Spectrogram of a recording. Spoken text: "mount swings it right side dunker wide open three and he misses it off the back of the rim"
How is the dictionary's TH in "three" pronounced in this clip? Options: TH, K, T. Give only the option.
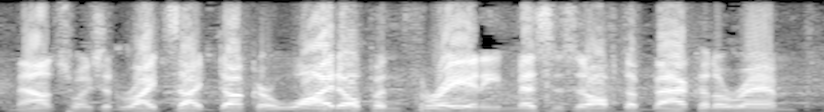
TH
